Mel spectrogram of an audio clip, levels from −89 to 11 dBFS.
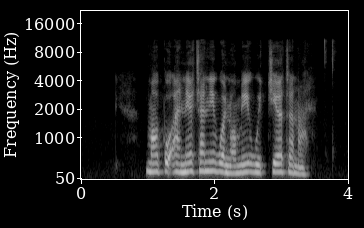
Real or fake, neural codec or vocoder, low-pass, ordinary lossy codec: fake; codec, 24 kHz, 3 kbps, HILCodec; 10.8 kHz; MP3, 96 kbps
